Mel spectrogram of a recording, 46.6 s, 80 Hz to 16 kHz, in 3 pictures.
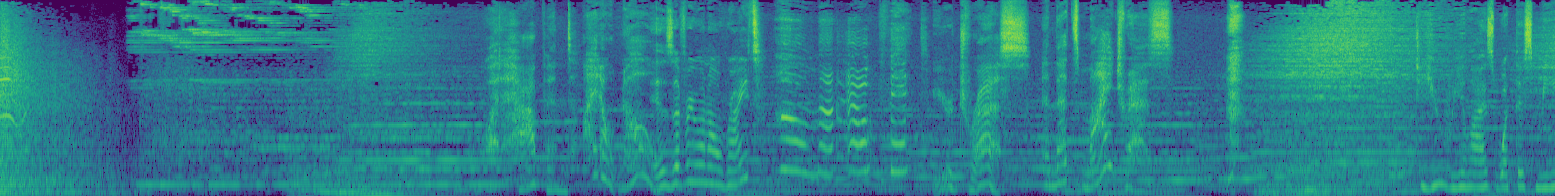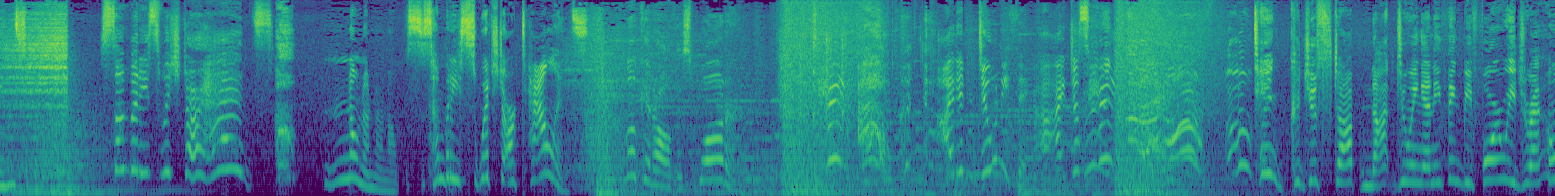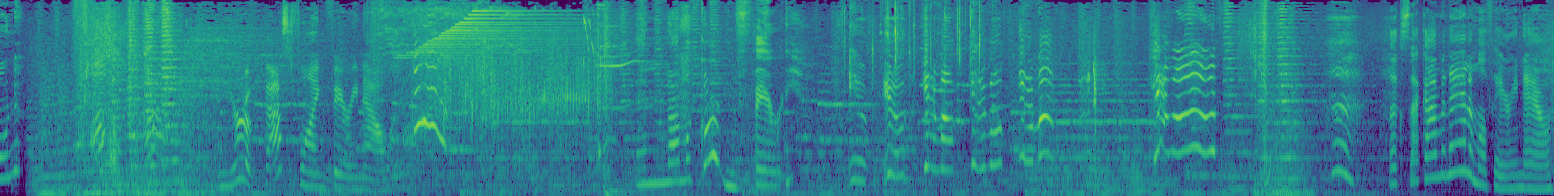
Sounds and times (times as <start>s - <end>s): Music: 0.0s - 17.4s, 21.2s - 27.4s, 31.3s - 46.2s.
